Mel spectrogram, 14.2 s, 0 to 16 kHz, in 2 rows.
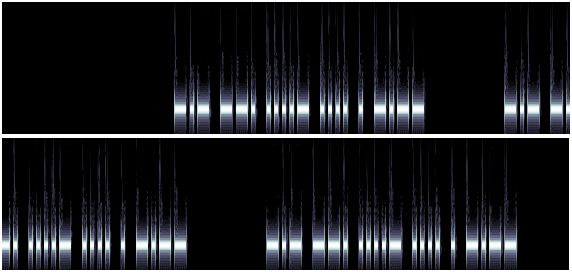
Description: Morse code, heard as a keyed tone, about 25 wpm, 700 Hz. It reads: KG4HEY KG4HEY KG4HEY
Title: USA Call Signs - 6 Characters - Repeated 3x - 25wpm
